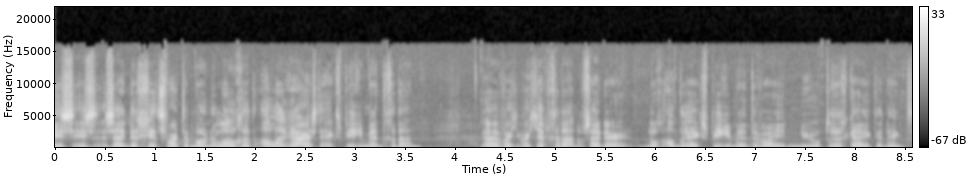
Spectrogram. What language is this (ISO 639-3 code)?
nld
